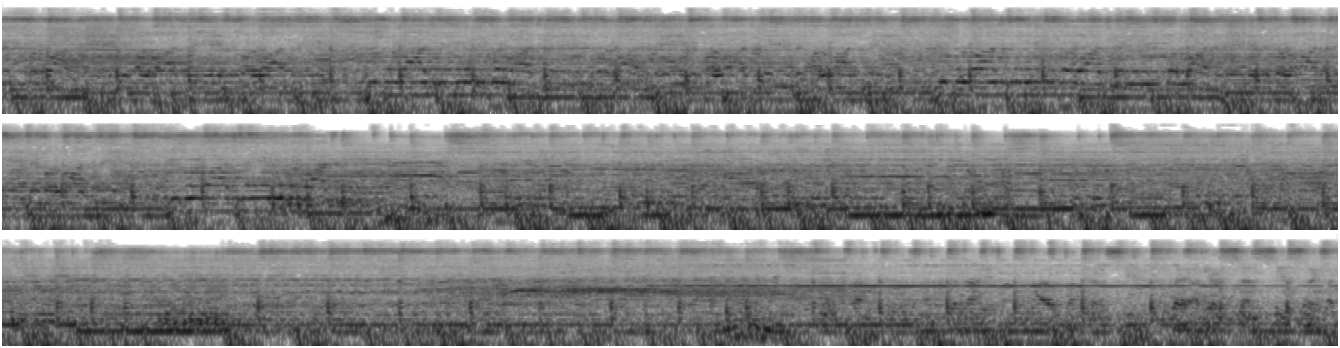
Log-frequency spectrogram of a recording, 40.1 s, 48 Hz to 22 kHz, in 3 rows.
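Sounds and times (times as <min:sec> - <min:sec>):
person singing: 0:00.0 - 0:17.8
live rock band: 0:00.0 - 0:40.0.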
